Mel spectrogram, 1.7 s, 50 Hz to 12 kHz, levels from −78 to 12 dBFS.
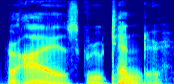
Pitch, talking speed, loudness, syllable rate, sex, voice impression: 75 Hz, 135 wpm, -18 LUFS, 3.2 syllables/s, male, masculine, adult-like, thick, fluent, cool, slightly refreshing, sincere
